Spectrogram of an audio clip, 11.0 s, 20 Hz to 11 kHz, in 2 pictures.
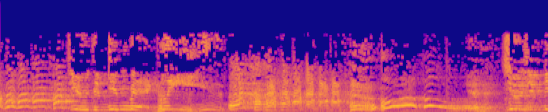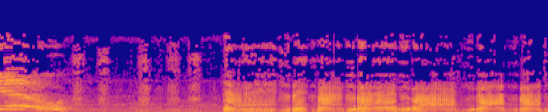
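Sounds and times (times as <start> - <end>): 
laughter: 0.0 - 0.9, 2.3 - 5.0, 8.4 - 10.9
speech: 0.7 - 6.4, 7.7 - 10.9
dog snarling and barking aggressively: 7.7 - 10.9.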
